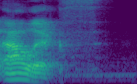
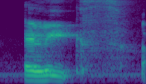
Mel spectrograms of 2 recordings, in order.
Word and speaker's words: Alix: Not Alex. Alix. – Oh, yeah. Well, it's spelled A-L-I-X-E.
